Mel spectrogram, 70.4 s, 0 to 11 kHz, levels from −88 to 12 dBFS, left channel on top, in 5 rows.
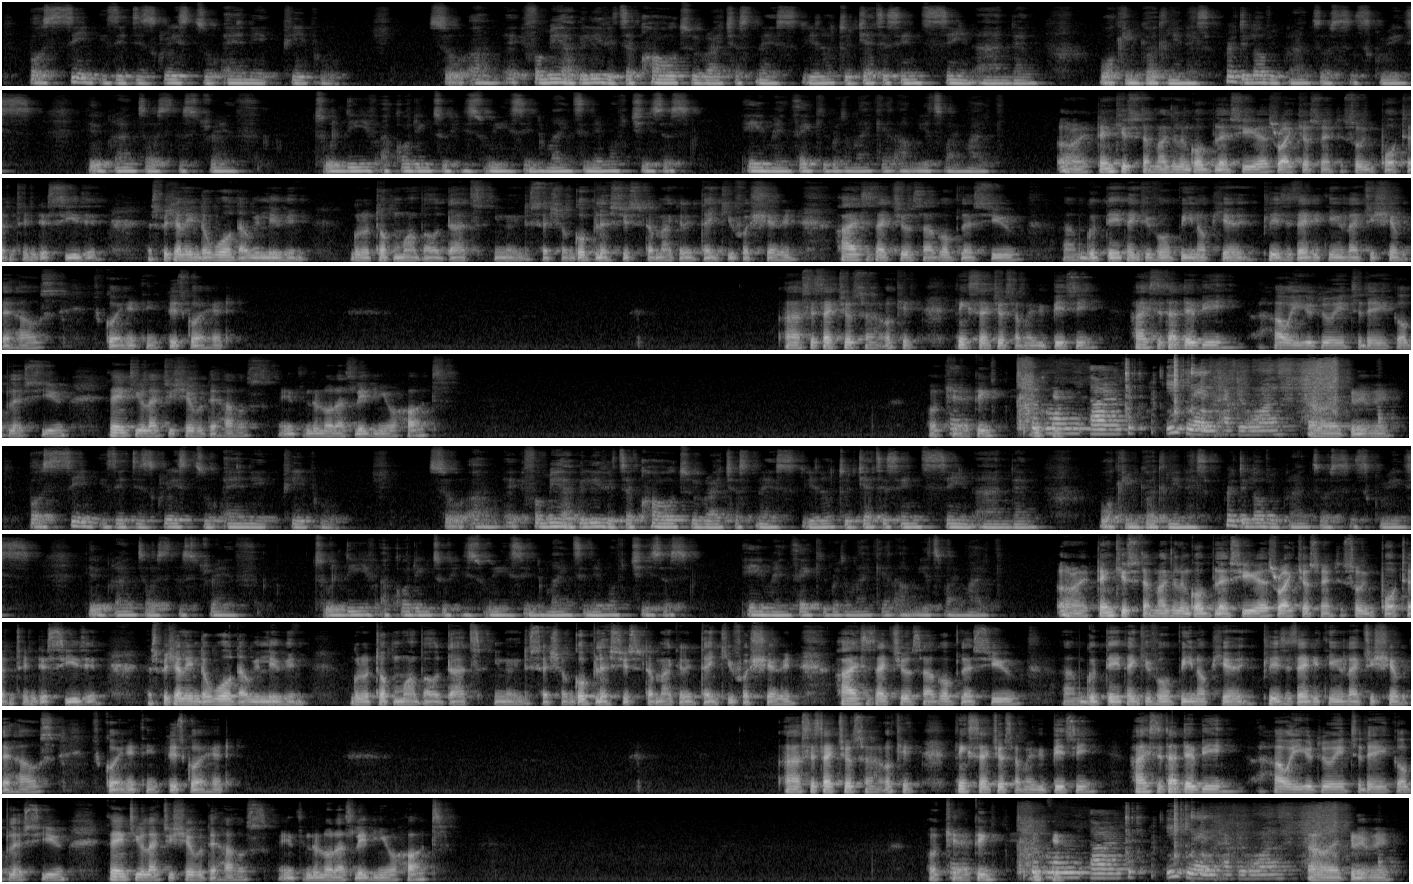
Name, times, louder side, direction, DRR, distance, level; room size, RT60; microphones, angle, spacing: voice 1, 0.3-3.4 3.7-3.8 4.3-10.7 11.0-16.6 17.2-20.9 21.5-23.9, left 1 dB, 20° right, 1 dB, 3.4 m, -32 dB
voice 2, 24.6-31.2 31.7-43.0 43.3-44.5 50.1-53.2 53.6-54.6 54.8-60.8 65.6-66.3 66.6-67.0 69.4-70.2, right 3 dB, 50° right, 16 dB, 0.6 m, -27 dB
voice 3, 66.5-67.7 68.0-69.7, left 1 dB, 30° left, 2 dB, 3.4 m, -28 dB
22.5 x 11.0 x 5.6 m, 0.43 s
head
